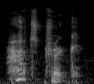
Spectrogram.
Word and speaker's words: hat trick: in the middle typically hat trick stress on the first syllable the main stress hat trick trick hat trick next one league table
